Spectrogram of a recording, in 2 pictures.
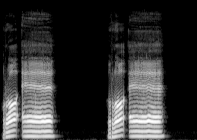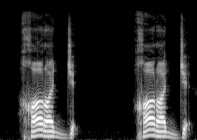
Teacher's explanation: Har bir roda faqat bitta titroq bo'lishi kerak.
